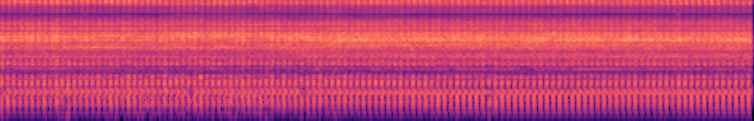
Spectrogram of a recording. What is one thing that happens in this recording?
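A small engine chugs steadily up close.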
